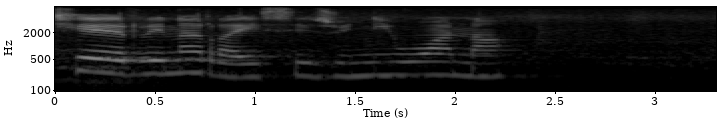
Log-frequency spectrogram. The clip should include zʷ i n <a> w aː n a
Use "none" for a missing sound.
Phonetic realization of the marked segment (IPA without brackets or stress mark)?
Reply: i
